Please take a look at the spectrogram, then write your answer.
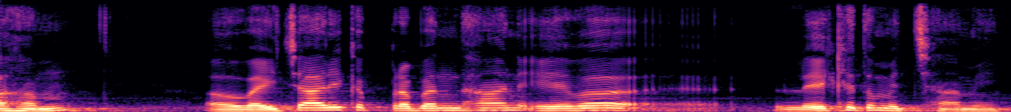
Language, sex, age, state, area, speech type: Sanskrit, male, 18-30, Jharkhand, urban, spontaneous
